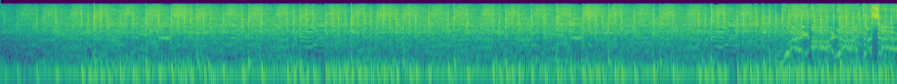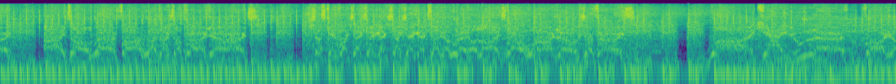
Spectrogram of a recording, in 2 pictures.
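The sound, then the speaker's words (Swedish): A loud, dense rock song plays continuously for the whole stretch. It has a thick, wall-of-sound texture, and the drum hits grow more pronounced partway through. No one speaks over it. “vi ska lyssna på … här”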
